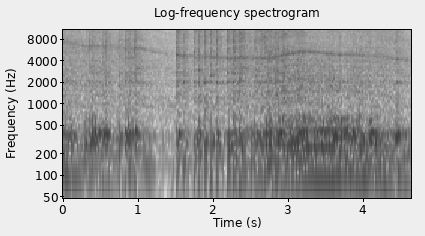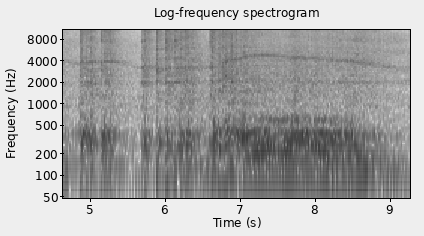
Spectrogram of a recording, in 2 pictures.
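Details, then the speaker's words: Newly built turbo car (T28 turbo, custom harness) on first start with open downpipe: loud raw engine revving and settling, slightly uneven between blips but pulling cleanly; sounds healthy, cam angle sensor still needs more setting. "Besides, you know, the open downpipe thing, but engine sounds Nice and healthy."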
